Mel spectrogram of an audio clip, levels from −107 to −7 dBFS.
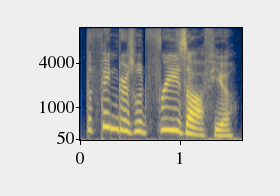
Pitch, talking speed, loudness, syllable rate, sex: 275 Hz, 220 wpm, -17 LUFS, 5.6 syllables/s, female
